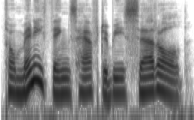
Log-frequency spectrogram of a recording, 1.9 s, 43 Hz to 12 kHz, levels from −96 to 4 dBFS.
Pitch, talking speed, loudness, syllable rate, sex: 165 Hz, 215 wpm, -16 LUFS, 5.0 syllables/s, female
